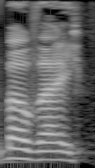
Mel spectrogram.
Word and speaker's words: Bove: Bove, I'm looking at your resume. It's Bove, right? Bove, Senator, like Bove, with a long I E.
